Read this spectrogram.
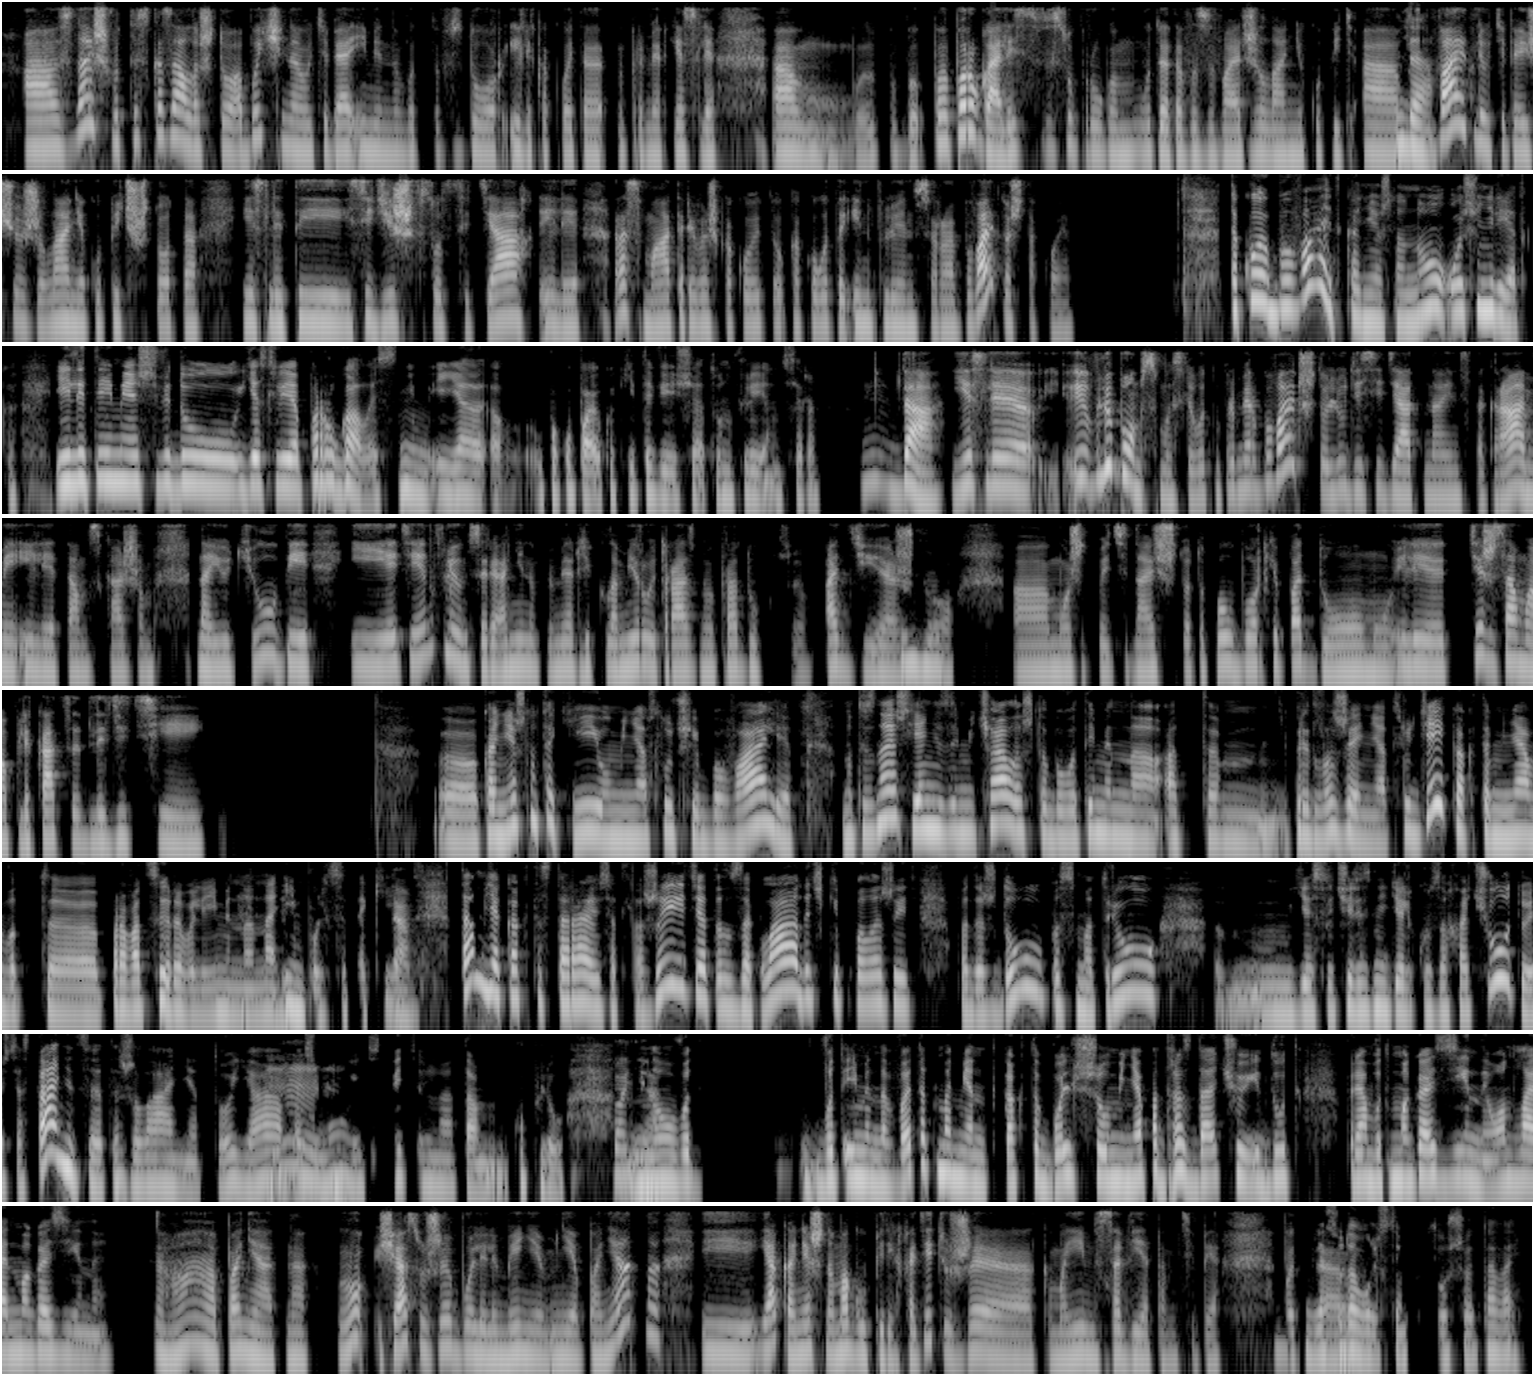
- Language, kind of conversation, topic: Russian, advice, Какие импульсивные покупки вы делаете и о каких из них потом жалеете?
- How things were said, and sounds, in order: tapping; stressed: "М-да!"; lip smack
